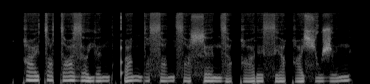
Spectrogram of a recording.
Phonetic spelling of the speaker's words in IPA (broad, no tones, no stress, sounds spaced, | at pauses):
q e t y tˤ e z ɐ j ɛ n qʼ e n dˤ ɐ sˤ e n sˤ a ɬ ɛ n z a q ɐ ɾ e s e q ɛ ɕ u ʒ e n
